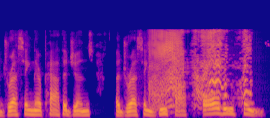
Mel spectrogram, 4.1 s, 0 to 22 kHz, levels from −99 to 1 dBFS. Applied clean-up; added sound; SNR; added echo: classical method spectral subtraction.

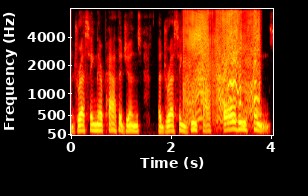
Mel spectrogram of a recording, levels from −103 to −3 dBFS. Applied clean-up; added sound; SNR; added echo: none; Zipper (clothing); 0 dB; none.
